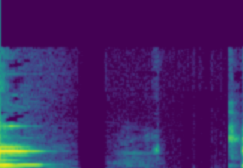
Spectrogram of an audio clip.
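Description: A bell-like chime rings out and fades away within the first half second, then there is near silence until a man's voice begins near the end.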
